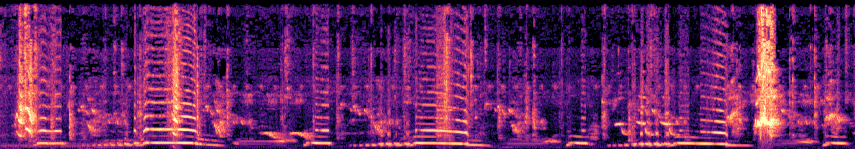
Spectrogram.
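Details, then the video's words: Barbary dove cooing, used as a lure to train local doves to sing. Low, rolling coo phrases repeat about every two seconds, each a short lead note then a drawn-out falling coo, with faint chirps between. "pancingan burung puter gacor, melatih burung puter lokal agar cepat gacor"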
